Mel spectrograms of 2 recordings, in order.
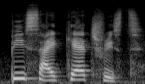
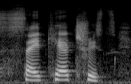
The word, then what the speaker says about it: psychiatrist: When PS begins a word, the P is usually silent.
